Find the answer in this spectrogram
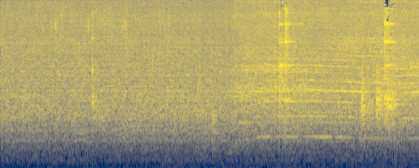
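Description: Thick banana flower and potato curry sizzling steadily in a non-stick kadai over a gas flame turned up to dry it, with a few light clicks about four seconds in and near the end as a spoonful of ghee is dropped in.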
